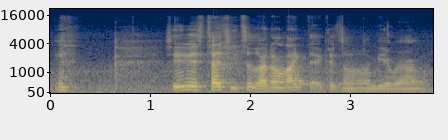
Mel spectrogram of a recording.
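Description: A young man talks casually on camera, bragging and joking in a loose, laid-back way. His voice sits at an ordinary middle pitch. Faint background noise runs under it. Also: moderate pace, vocal fry. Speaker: guest, best friend. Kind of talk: casual chat.

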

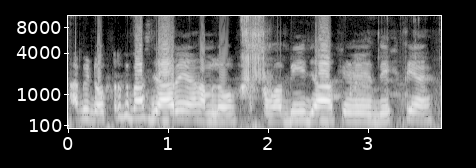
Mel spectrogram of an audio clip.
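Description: Holding her phone at arm's length, a middle-aged woman narrates a casual family vlog from her car in a bustling market street, speaking straight to her audience in a chatty way and repeating filler phrases. Her mid-range voice has fairly even intonation at a normal speed, the recording is rough, and faint vehicle and traffic sounds come through.

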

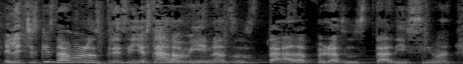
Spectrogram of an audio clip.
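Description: A young woman with a Mexican Spanish accent telling a storytime vlog, animated and laughing often as she acts out the quotes. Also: high-pitched, a little fast, faint music behind. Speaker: vlogger.

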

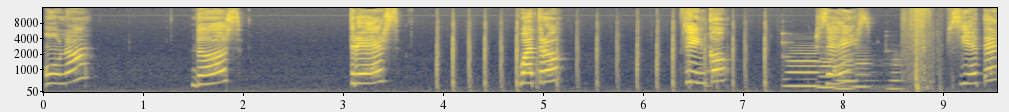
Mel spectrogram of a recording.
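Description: Very high-pitched little girl piglet. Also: steady tone, very slow, long pauses, fairly bright tone, full character voice. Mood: counting eagerly. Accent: Castilian Spanish. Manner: emphatic, childlike. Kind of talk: children's cartoon dubbing. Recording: music behind the voice.

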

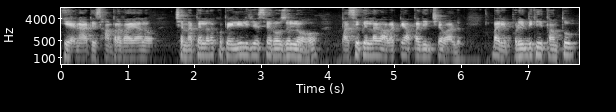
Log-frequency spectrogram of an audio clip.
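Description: A man narrating a short story in a measured, expressive storytelling manner. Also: medium pitch.

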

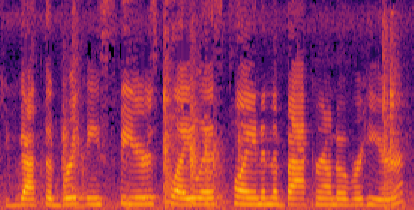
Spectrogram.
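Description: A woman's voice: on the high side, flat delivery, a little slow. Playful woman vlogger. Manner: playful, teasing. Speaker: family vlogger. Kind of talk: casual vlog chat. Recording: noisy background.

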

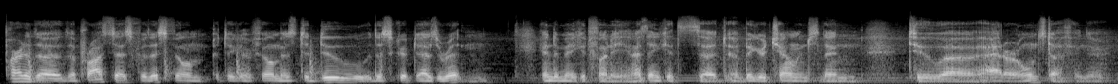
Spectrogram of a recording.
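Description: A male actor giving a relaxed, rambling interview, chuckling between thoughts. His voice is very low. Steady noise sits behind him. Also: moderate pace. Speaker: actor in the film. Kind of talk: casual interview.

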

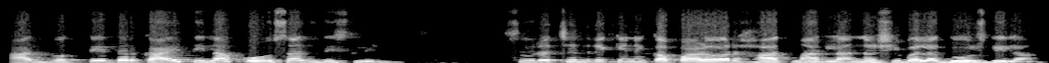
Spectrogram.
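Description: A woman's voice: on the high side, measured pace, warm tone. A woman reading a devotional folk tale aloud as storyteller, often restarting and correcting herself. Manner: reads with frequent small restarts and self-corrections.

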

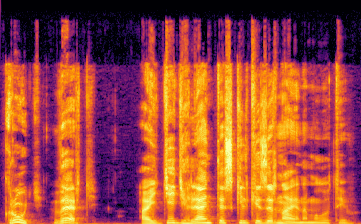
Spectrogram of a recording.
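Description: A man voicing a hardworking, patient and fair rooster in a storybook reading, with a high, bright calling voice. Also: sing-song, fairly quick.

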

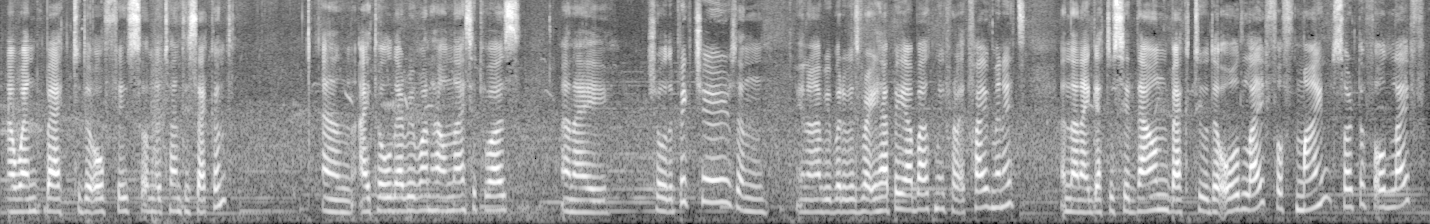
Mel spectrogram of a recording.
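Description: Out in a forest, a young adult woman from Hungary tells her story in English fairly quickly, her pitch in the middle range. She comes across as earnest and emotional, chatting with plenty of fillers, while clear music plays underneath.

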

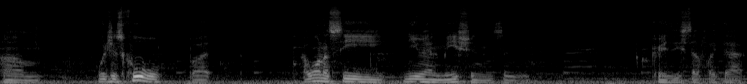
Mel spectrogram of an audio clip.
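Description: In a lowish, dark voice, a Cuban livestream host in his thirties takes it slowly with long pauses, reading chat questions aloud through a headset. Soft music plays in his indoor workshop studio; his manner is upbeat and he sings along.

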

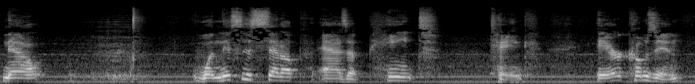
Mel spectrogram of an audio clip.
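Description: This hobbyist speaks extremely slowly yet animatedly in a fairly high voice as he walks through a workshop project at a wooden workbench or floor indoors. Muttering as he goes, he tosses out wry remarks about his slip-ups; the shot shows his hands, and there's a faint hiss or hum.

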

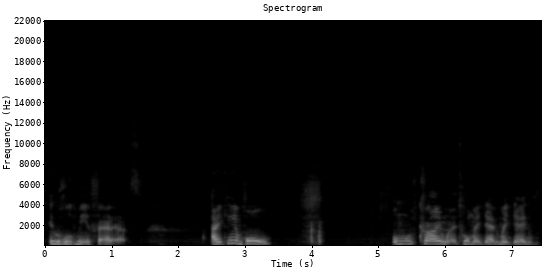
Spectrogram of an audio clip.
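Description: A young woman talking straight to one person in an emotional video message, in an earnest, halting way. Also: on the high side. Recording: dull lo-fi recording.

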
